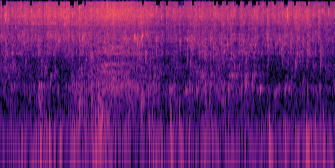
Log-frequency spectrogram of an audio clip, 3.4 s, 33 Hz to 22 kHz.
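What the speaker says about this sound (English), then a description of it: "there will be more water coming out because we drain it only from the radiator." Coolant water drains steadily from the removed water pump of a Skoda Superb 1.9 TDI PD engine, a continuous close trickle and splash with scattered drips and no talking.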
